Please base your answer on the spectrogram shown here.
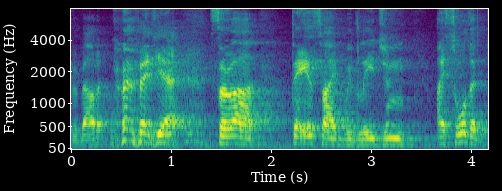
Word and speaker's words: Deicide: Okay, so I grew up in Australia, so the way I pronounce it is Deicide, because Deicide, it derives from the word deity, meaning God, and yeah, that's just how I was taught to say the word deity.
